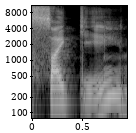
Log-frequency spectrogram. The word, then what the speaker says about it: Psyche: But uh, sales psyche, if I pronounce it, we pronounce the e on the end.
